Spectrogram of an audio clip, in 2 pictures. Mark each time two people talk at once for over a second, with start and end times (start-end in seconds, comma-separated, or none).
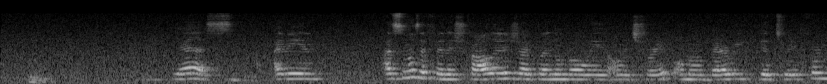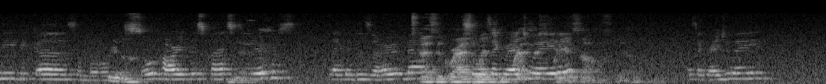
12.4-14.0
